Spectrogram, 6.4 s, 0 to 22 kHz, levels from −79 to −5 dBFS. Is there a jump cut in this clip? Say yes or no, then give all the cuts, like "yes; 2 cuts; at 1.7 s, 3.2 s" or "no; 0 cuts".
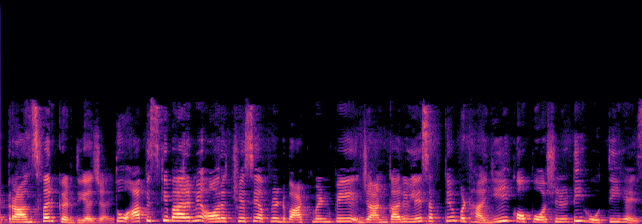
no; 0 cuts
